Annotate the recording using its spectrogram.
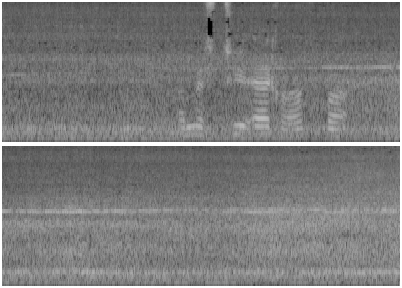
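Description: Wind blows steadily outdoors, rustling the trees.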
